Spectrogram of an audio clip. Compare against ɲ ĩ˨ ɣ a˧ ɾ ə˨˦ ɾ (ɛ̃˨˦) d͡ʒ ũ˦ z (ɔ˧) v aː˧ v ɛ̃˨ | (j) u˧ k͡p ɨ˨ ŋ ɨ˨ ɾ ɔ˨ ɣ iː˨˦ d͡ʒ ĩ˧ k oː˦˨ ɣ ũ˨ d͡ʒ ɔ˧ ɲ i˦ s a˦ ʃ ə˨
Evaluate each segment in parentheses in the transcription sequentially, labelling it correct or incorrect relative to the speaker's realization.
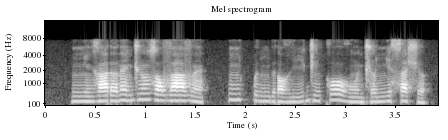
correct, correct, incorrect: ɲ

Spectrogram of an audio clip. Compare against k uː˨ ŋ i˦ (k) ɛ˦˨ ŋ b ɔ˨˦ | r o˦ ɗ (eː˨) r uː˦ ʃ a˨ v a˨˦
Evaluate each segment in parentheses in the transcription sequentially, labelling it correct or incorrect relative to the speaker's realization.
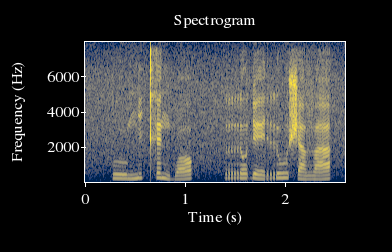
incorrect: kʰ, correct

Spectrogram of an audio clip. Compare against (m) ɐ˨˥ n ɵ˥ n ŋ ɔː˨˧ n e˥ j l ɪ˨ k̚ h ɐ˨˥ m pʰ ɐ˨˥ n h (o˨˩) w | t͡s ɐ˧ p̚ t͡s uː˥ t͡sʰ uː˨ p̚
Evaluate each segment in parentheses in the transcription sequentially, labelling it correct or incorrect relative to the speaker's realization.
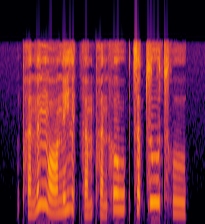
incorrect: pʰ, incorrect: o˥

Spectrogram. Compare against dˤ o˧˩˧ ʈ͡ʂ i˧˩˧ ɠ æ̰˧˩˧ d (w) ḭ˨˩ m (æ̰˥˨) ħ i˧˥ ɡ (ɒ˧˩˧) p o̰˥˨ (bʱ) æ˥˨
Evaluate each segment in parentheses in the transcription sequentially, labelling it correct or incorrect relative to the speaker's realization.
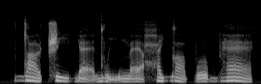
correct, correct, correct, correct

